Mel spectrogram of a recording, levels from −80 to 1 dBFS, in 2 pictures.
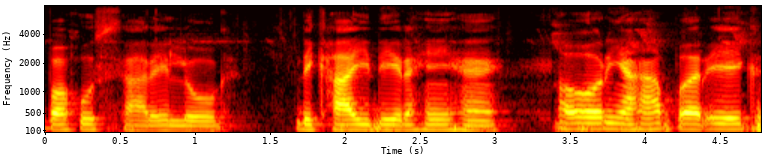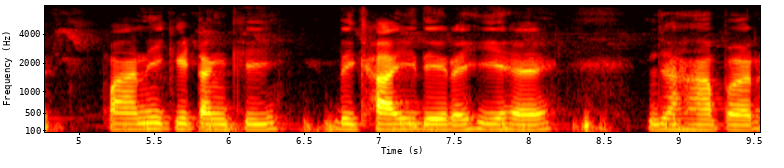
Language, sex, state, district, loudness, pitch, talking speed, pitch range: Hindi, male, Bihar, Kaimur, -21 LUFS, 125 Hz, 125 wpm, 120-130 Hz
